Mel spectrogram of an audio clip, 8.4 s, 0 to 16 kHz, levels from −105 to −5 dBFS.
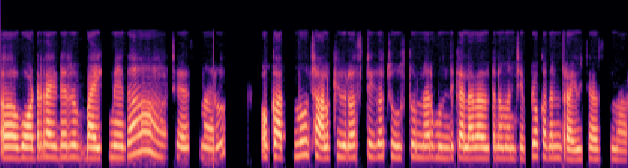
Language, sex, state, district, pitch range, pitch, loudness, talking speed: Telugu, female, Andhra Pradesh, Visakhapatnam, 235-265 Hz, 245 Hz, -18 LUFS, 150 wpm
